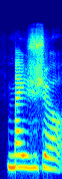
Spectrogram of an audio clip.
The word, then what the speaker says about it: measure: You should not pronounce like me, pleaser, vener. No, it's like measure, measure, sound.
